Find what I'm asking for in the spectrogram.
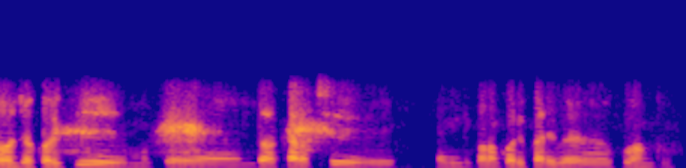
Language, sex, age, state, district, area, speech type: Odia, male, 45-60, Odisha, Sambalpur, rural, conversation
